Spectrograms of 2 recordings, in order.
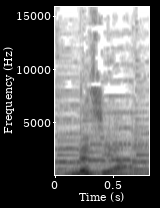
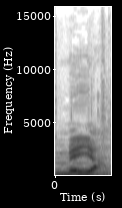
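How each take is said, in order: First: The middle consonant is a z sound. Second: The middle consonant is a soft y sound. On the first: "like a Z" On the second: "the soft pronunciation for, like the implied Y"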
